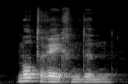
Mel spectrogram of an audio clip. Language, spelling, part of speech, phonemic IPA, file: Dutch, motregenden, verb, /ˈmɔtreɣəndə(n)/, Nl-motregenden.ogg
- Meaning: inflection of motregenen: 1. plural past indicative 2. plural past subjunctive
